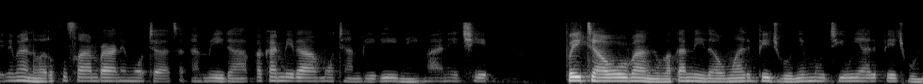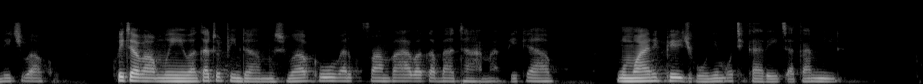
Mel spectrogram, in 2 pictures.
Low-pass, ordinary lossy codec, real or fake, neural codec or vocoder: 7.2 kHz; MP3, 96 kbps; fake; codec, 16 kHz, 1 kbps, X-Codec, HuBERT features, trained on LibriSpeech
